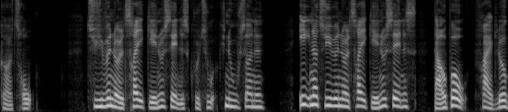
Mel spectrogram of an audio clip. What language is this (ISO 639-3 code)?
dan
